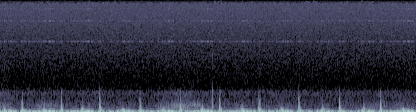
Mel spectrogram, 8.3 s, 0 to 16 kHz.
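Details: Normal heart sounds recorded during a breath hold, with a heart rate display: clear, regular paired heart thumps at roughly 75 a minute with little breath noise.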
